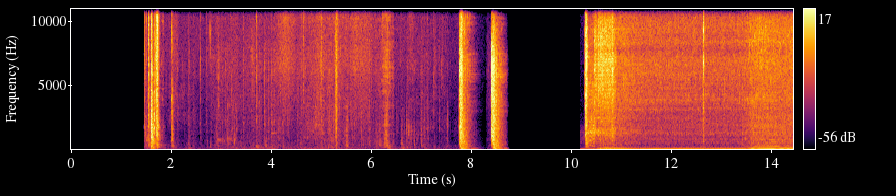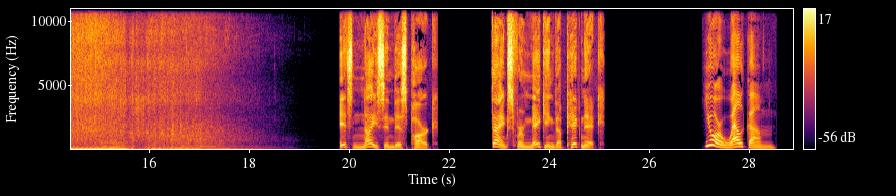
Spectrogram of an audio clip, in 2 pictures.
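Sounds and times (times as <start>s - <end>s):
car doors thudding shut as people get into the car: 10.2s - 18.6s
speech: 19.8s - 21.8s, 22.9s - 25.2s, 27.1s - 28.6s.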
